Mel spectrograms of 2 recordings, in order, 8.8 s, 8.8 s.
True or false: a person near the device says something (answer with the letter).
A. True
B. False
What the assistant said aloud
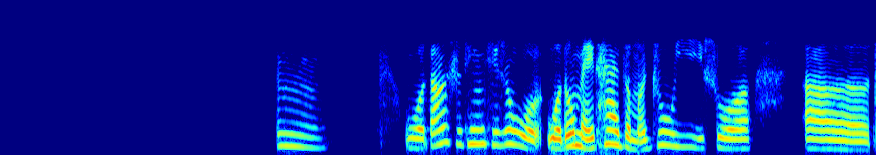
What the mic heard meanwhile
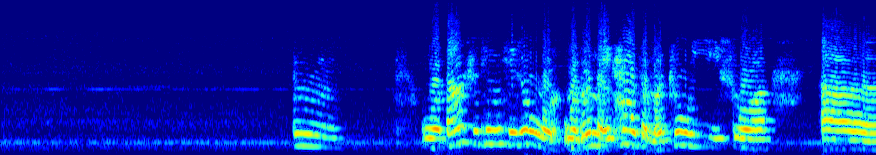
B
